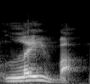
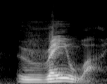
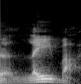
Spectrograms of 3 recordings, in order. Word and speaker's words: 令和: 首先开头 leva，你已经听出来了，没有读成 rewa，因为啊，日语跟世界上很多的成熟语言主流的，比如说汉语和英语相比呢，缺失很多的音，辅音里面这个 r 它就没有，它只能读成了，那就是 leva。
